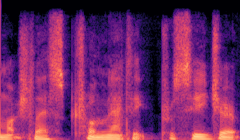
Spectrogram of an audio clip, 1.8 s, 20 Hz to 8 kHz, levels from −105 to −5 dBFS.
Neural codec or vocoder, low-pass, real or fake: codec, 16 kHz, 2 kbps, FreqCodec, larger model; 7.2 kHz; fake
